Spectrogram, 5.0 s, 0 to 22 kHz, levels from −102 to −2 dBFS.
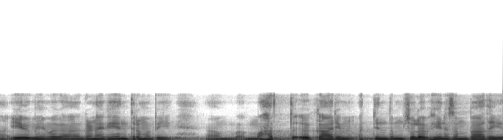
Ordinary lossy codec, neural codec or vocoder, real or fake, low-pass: none; vocoder, 44.1 kHz, 80 mel bands, Vocos; fake; 7.2 kHz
